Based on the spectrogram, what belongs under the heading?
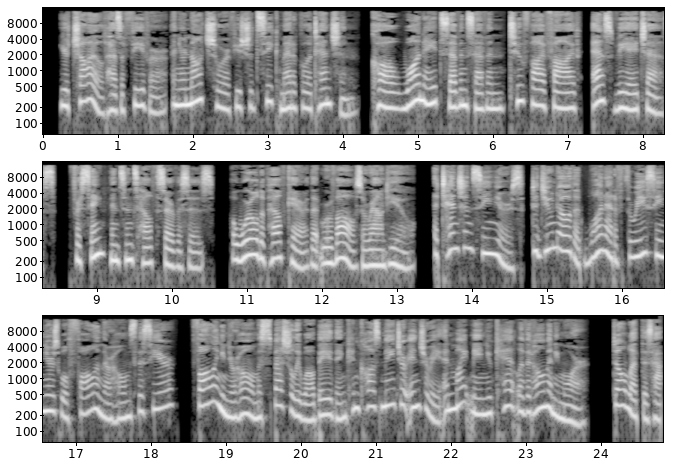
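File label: American English, female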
